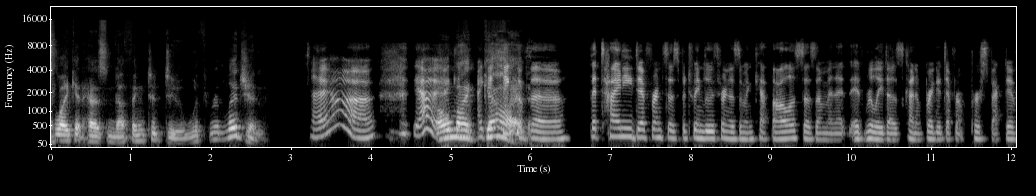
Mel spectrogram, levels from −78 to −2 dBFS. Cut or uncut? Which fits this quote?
uncut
